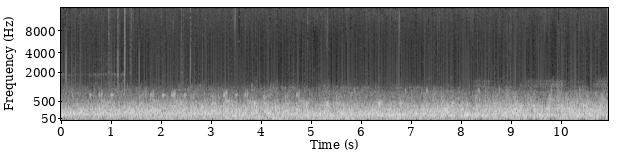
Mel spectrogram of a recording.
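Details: Continuous low, rumbling, gurgling stomach sounds with no pauses or voices; borborygmi (stomach growling).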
